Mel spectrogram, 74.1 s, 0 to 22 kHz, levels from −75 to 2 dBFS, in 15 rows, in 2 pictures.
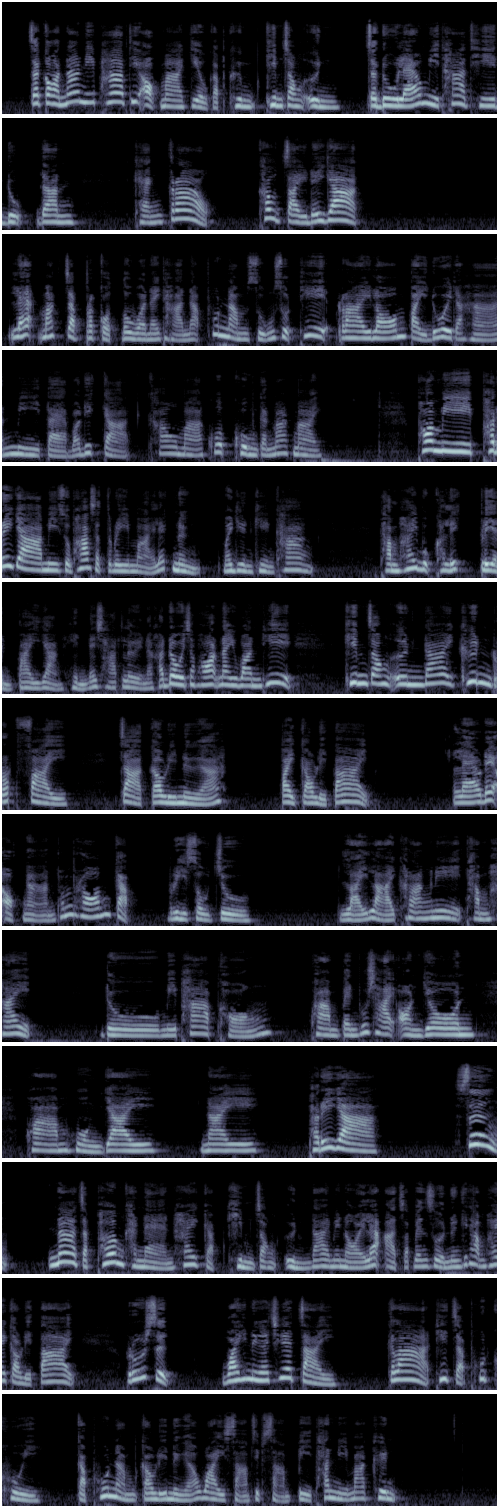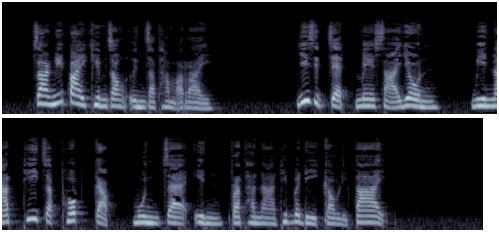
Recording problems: garbled, watery; badly; nothing above 10.5 kHz

